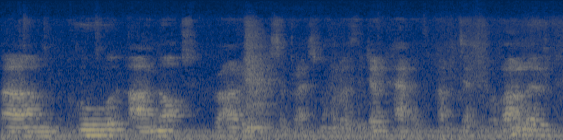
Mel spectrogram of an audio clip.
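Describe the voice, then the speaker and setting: A man speaks with an English accent at a moderate pace. Audible room echo can be heard. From England. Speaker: panelist, HIV advocate. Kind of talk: panel discussion. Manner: halting.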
